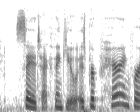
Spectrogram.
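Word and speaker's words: Seyetik: While noted scientist Gideon Se, how do we pronounce his name? Seate. Seate, thank you.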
